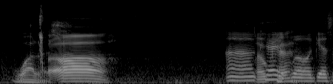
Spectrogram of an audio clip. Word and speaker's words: Valles: Also, V's are pronounced as W's if you're saying it in Latin, so it would be Wallace.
